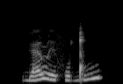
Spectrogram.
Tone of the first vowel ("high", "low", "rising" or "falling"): rising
